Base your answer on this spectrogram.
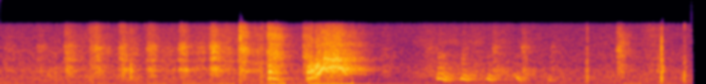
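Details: Border Collie playing with a balloon, giving a run of short, sharp vocal bursts that build to a louder strained whine, then softer panting-like huffs and a few closing thumps.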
